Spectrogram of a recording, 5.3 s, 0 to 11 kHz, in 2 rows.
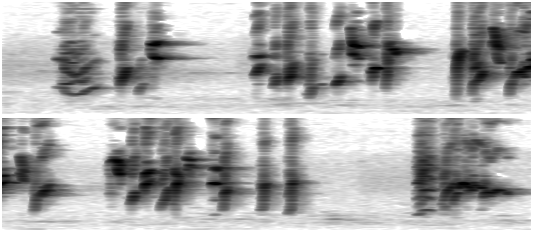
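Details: Three-month-old European goldfinch recorded in 2015, producing quick clusters of bright, chattering, twittering notes in groups of several chirps, broken by short gaps, with a final buzzy, warbled phrase.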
